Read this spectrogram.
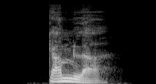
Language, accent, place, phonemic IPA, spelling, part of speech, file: German, Germany, Berlin, /ˈɡamlɐ/, Gammler, noun, De-Gammler.ogg
- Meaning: hobo, tramp, loafer, long-haired layabout, bum, slacker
